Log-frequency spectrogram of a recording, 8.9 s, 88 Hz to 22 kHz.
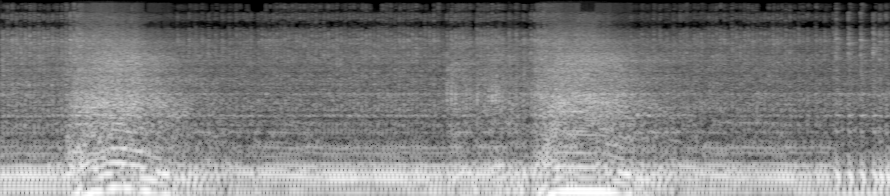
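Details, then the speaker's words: Honda DAX ST70 converted with a Lifan 125cc single, first start after fitting a custom bent exhaust: loud raw popping and chuffing as it revs and idles, sharp puffs at the head joint; header not sealing at the port, exhaust leak. "One, it's not sealing properly in the front by the head. You can hear it. It's terrible."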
